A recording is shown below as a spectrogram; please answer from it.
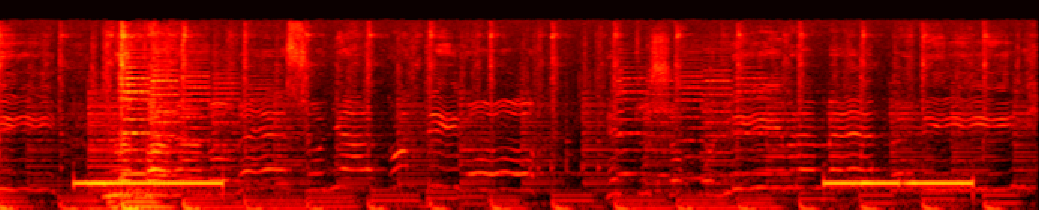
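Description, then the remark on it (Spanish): An outgoing phone call rings out with two steady one-second ringback tones about five seconds apart, heard over an upbeat music bed with no talking, placed live on air during a morning radio broadcast. “¿Lo dejarán atender el teléfono ahora que es papá o no?”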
